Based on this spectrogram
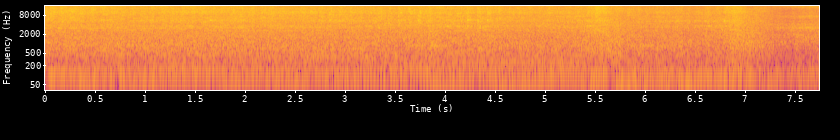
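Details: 1976 Cadillac Series 60 Fleetwood Brougham V8 after new muffler and resonator: heavy, deep exhaust rumble runs steady with no rattles, blowing or popping; exhaust sounds solid and healthy.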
